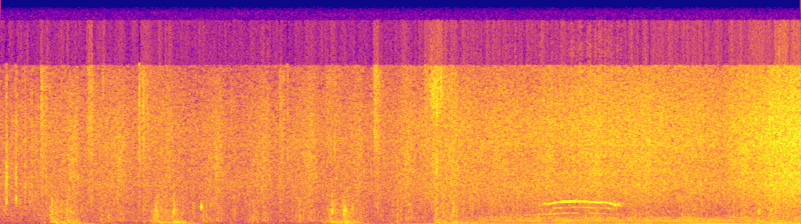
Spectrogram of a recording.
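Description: A pet cat meows once or twice close by, a short rising-falling cry standing out over a steady low rumble of background noise.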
